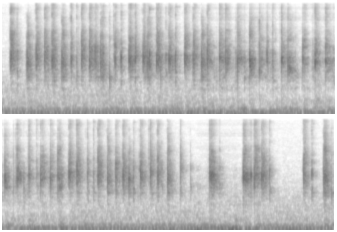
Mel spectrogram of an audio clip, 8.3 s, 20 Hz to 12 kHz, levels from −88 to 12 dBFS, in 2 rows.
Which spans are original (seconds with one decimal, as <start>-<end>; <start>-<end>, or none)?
0.0-2.6; 5.0-6.6; 7.4-8.3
